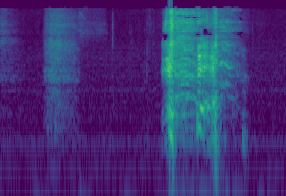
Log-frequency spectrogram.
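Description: A soft, breathy lead-in, then a close, loud burst of harsh coughing with a few rapid hacks lasting about a second, followed by quiet.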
